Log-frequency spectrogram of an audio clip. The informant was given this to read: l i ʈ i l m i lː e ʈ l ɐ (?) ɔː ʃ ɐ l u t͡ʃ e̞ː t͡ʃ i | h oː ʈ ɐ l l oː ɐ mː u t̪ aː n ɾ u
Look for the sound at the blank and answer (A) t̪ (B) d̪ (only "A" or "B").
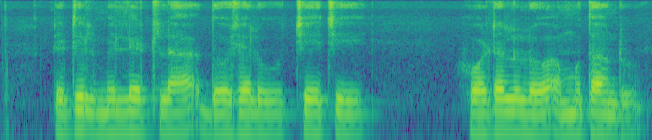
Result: B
